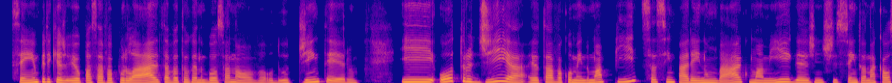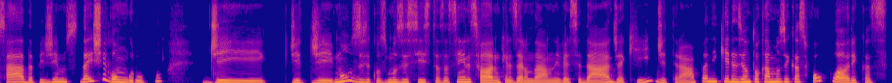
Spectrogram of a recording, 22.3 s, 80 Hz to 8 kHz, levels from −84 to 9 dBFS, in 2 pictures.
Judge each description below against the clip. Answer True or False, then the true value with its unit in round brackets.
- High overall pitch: True (200 Hz)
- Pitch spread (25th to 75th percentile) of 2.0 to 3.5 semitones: False (4.1 semitones)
